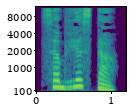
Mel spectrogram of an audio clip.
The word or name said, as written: ಸಭ್ಯಸ್ತೆ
